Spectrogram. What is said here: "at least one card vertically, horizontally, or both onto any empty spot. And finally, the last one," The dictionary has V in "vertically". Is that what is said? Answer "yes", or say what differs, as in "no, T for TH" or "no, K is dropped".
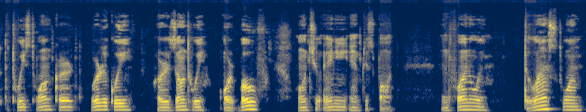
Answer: no, W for V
